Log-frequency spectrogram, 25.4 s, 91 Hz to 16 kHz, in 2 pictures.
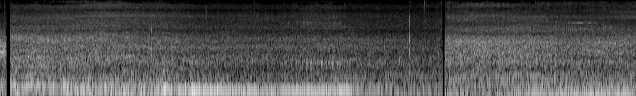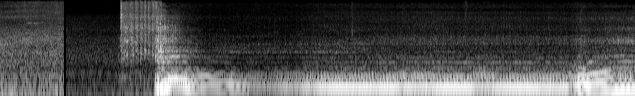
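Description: Engines of passing cars in street traffic, then a Ferrari F430's 4.3-litre V8 starting: the revs flare up loudly and fall back to a steady idle. A quick rev blip comes near the end.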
